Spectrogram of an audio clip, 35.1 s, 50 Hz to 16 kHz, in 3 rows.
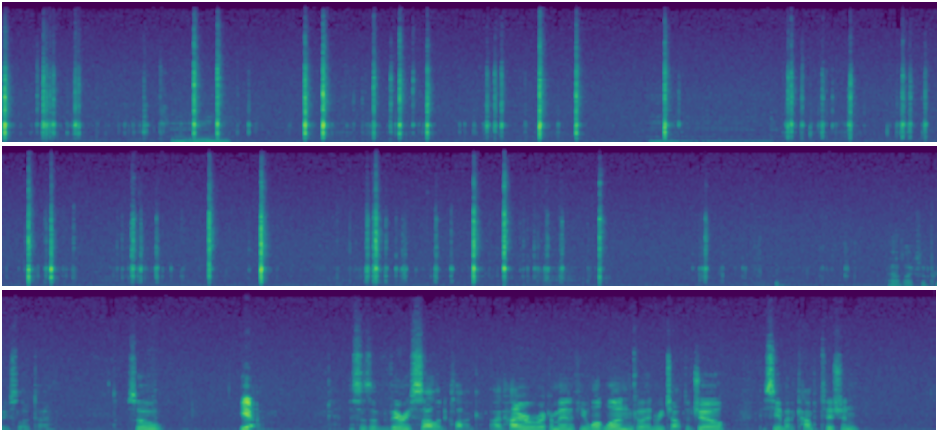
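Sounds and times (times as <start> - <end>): puzzle pins clicking: 0.0 - 7.4, 9.7 - 15.1, 15.9 - 19.3, 20.4 - 21.2
short low hum: 8.0 - 9.8.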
